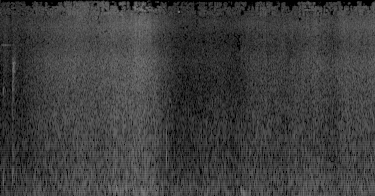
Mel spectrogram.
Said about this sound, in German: Dann stell dir vor, du gehst bei Sonnenuntergang barfuß einen malerischen Sandstrand am Meer entlang. Deine Füße graben sich bei jedem Schritt in den weichen, warmen Sand. Das Wasser umspült sie dabei mit jeder kleinen Welle ganz sanft.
